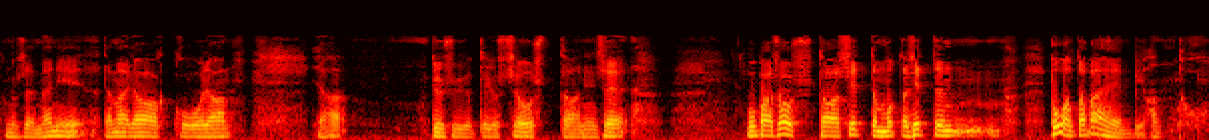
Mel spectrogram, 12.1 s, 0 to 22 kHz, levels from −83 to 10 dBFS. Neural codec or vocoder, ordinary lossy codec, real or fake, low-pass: none; AAC, 24 kbps; real; 19.8 kHz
